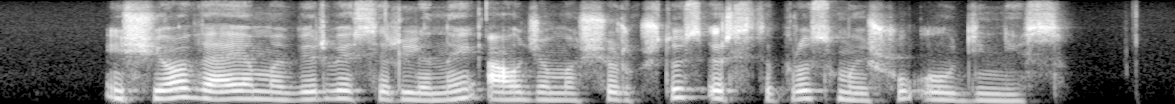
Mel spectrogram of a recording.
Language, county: Lithuanian, Vilnius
